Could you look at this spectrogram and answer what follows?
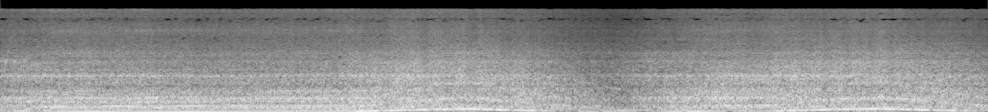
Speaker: tapi kalau mesin Masih dingin kalau kita gas itu Emang biasanya Emang seperti itu keluar asap yang banyak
